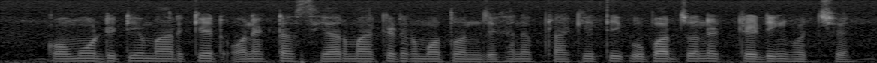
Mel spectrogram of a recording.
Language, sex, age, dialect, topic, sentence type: Bengali, male, 18-24, Western, banking, statement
